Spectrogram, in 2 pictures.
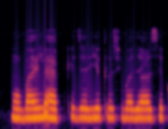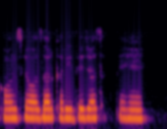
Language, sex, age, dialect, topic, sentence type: Hindi, female, 25-30, Awadhi Bundeli, agriculture, question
